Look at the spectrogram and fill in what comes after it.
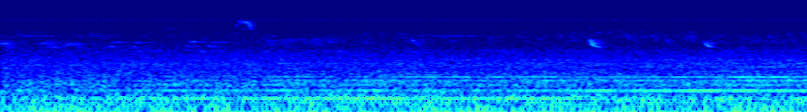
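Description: A few short bird chirps, scattered now and then over a steady low hum and background noise.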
